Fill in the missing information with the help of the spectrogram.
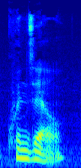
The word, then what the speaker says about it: Quinzel: Her last name is Quinzel. No, Harlene, I'm saying correct. The last one, Quinzel. It's Quinzel.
